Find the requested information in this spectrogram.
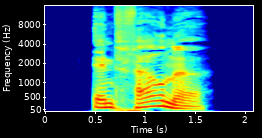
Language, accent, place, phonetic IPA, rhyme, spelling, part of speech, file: German, Germany, Berlin, [ɛntˈfɛʁnə], -ɛʁnə, entferne, verb, De-entferne.ogg
- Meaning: inflection of entfernen: 1. first-person singular present 2. singular imperative 3. first/third-person singular subjunctive I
